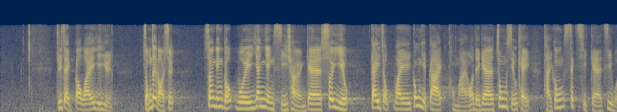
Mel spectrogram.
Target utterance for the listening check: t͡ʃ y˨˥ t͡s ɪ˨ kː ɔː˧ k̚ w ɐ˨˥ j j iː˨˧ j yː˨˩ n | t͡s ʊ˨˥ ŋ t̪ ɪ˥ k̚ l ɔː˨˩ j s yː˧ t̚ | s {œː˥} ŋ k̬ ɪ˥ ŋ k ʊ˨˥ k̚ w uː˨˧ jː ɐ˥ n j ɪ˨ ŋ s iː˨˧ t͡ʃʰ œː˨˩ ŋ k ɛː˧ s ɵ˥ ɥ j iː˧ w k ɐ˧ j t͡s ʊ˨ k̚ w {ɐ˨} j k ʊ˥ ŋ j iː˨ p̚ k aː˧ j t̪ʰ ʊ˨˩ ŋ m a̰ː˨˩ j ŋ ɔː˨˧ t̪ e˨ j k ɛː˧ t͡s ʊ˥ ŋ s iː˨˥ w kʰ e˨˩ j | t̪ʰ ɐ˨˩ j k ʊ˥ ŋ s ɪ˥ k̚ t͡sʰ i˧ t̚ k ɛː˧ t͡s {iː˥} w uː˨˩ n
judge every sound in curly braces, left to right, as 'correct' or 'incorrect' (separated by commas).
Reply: correct, correct, correct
